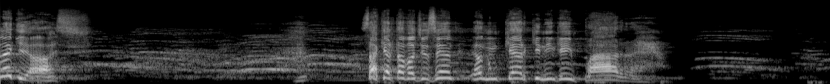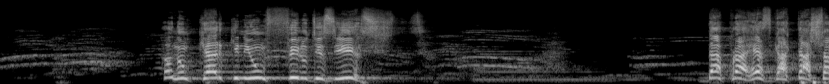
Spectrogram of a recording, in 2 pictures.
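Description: A man preaches loudly and with passion into a microphone, heard through loudspeakers in an echoing hall.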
